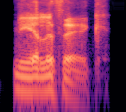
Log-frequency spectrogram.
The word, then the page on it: neolithic: British English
